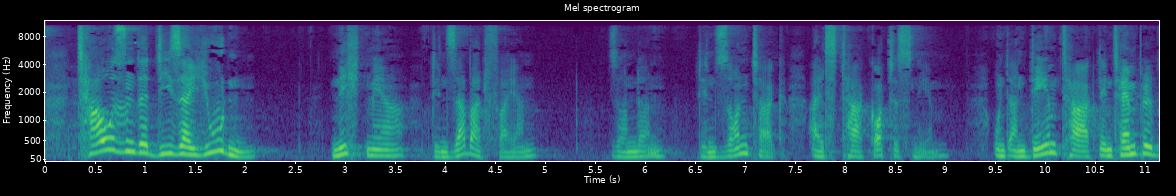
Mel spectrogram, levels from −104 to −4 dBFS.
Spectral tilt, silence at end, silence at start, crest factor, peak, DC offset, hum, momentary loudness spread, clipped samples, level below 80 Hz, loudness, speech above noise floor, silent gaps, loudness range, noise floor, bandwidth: -5.5 dB/octave; 0 s; 0 s; 22 dB; -10 dBFS; under 0.1%; none; 17 LU; under 0.1%; -72 dBFS; -32 LUFS; 36 dB; none; 9 LU; -67 dBFS; 11 kHz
